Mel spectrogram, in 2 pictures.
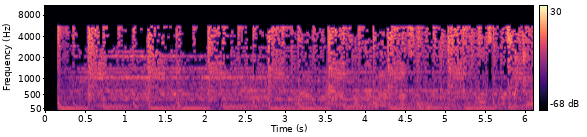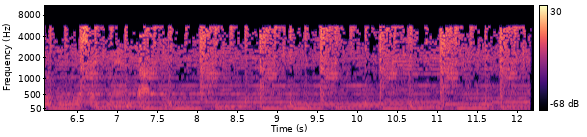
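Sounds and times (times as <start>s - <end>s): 
electro pop synth themes: 0.2s - 12.2s.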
